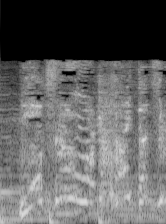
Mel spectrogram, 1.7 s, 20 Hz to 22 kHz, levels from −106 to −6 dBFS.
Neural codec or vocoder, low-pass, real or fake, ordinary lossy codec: codec, 44.1 kHz, 3.4 kbps, Pupu-Codec; 7.2 kHz; fake; MP3, 32 kbps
